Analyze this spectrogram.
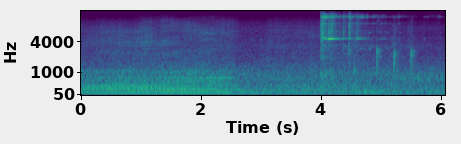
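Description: A passing road vehicle's engine hums steadily and fades out about two and a half seconds in. About four seconds in, a disc strikes the metal chains of a disc golf basket with a loud ringing jangle, followed by three light metallic clinks.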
